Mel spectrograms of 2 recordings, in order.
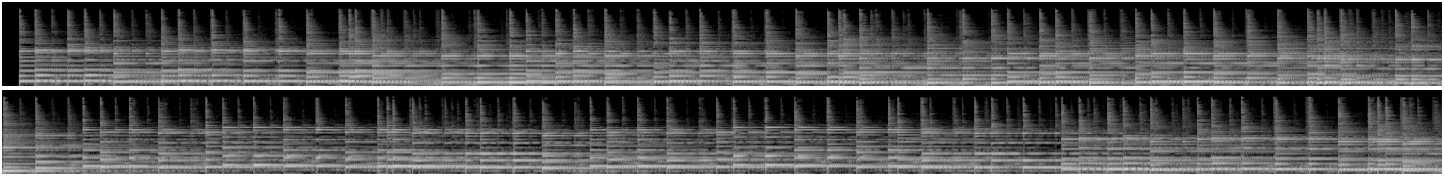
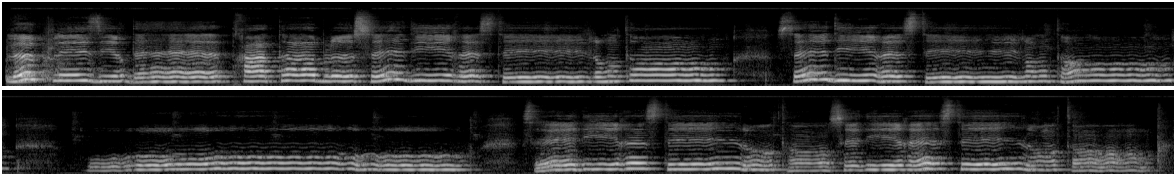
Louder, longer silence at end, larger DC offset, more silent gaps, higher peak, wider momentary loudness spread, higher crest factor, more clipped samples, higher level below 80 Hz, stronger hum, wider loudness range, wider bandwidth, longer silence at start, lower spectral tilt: first, -19 LUFS vs -23 LUFS; about the same, 0 s vs 0.1 s; neither; neither; about the same, -4 dBFS vs -2 dBFS; second, 4 LU vs 11 LU; about the same, 16 dB vs 20 dB; neither; first, -48 dBFS vs -62 dBFS; neither; second, 1 LU vs 5 LU; about the same, 16 kHz vs 16 kHz; about the same, 0.15 s vs 0.05 s; about the same, -4.5 dB/octave vs -4.5 dB/octave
